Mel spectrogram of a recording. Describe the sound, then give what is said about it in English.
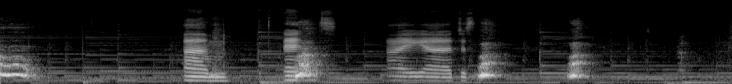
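A female dog barks in a string of sharp, high, loud woofs, about five or six spaced irregularly, during an online video meeting, while a person talks briefly underneath. “Also, dog, sorry.”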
